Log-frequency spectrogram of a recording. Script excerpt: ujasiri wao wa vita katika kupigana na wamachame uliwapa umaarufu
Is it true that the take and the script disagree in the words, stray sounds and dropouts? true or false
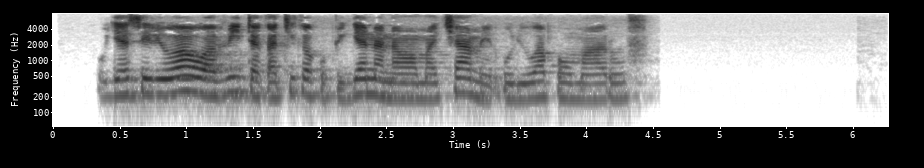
false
